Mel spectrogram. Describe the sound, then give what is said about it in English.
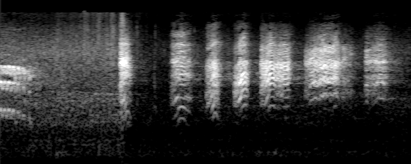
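A Canada jay gives a series of about seven harsh, scratchy calls in quick, uneven succession, with no one talking. “And unlike most other birds that nest in spring and summer, Canada jays spend that time caching food for the next winter.”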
